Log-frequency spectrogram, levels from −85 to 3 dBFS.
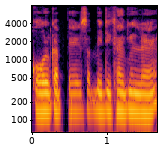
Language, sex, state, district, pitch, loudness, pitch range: Hindi, male, Arunachal Pradesh, Papum Pare, 140 Hz, -16 LUFS, 140-145 Hz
